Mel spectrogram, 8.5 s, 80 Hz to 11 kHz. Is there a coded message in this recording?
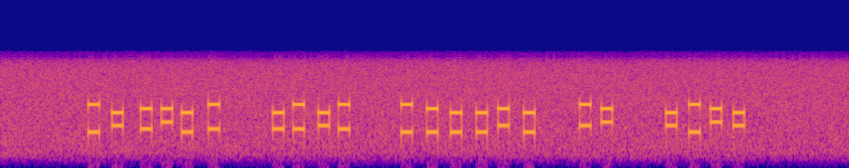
Yes: DTMF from 0.9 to 7.4 s, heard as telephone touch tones, dialled by hand, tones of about 110 ms. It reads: 375016 4676 321181 90 7307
